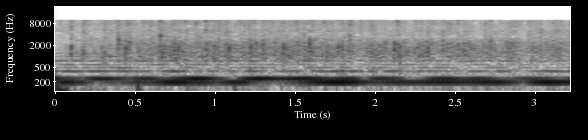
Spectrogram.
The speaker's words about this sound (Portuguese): Pode aplaudir a Jesus.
